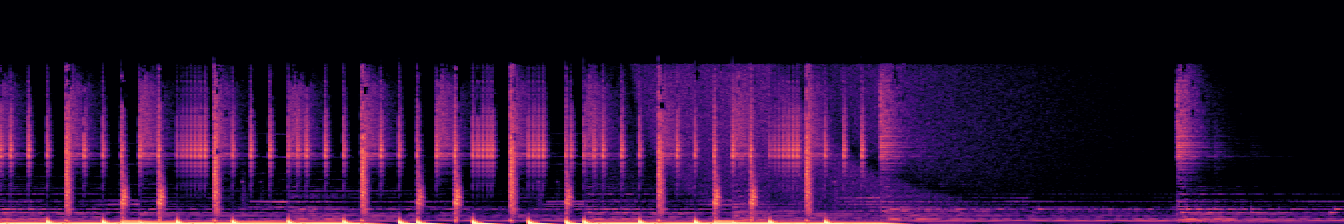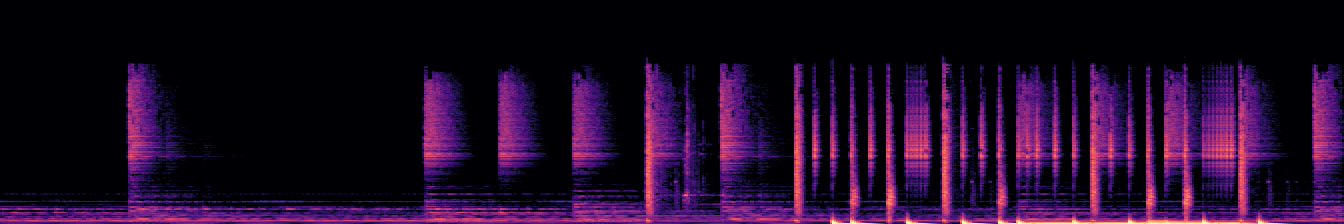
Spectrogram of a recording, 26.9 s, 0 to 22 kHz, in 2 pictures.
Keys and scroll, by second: 1.9 q, 3.2 w, 7.4 ctrl+d, 9.7 e, 15.6 w, 17.1 q, 22.4 w, 26.1 q.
